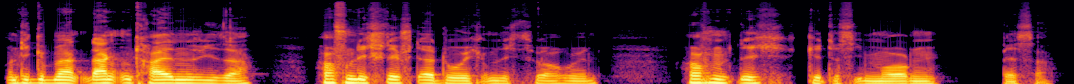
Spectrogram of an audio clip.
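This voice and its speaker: A tired man hosting a podcast, talking haltingly with many fillers and reading a text aloud with feeling. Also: on the low side, steady tone, dark tone. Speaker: podcast host.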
